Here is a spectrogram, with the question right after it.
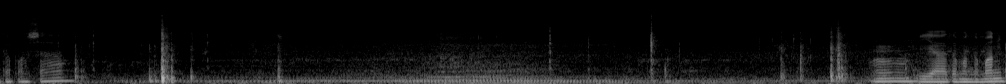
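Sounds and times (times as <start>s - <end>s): engine low hum: 1.1s - 8.7s.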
